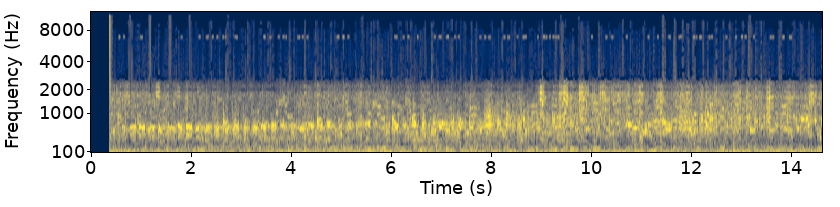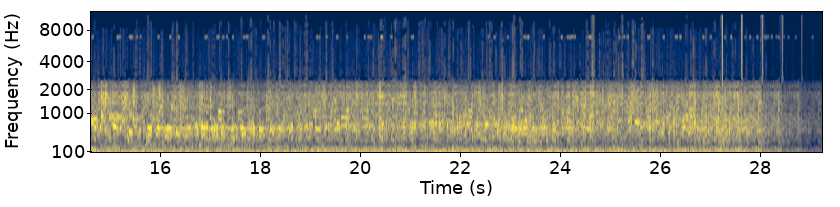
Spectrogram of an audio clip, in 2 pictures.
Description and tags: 8. Distortion rumble underlying squeeks.
noise, processed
